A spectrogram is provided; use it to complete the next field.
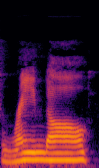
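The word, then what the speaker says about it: Rijndael: and so on and so forth and they selected this particular algorithm uh which is pronounced rainall uh I think it's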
